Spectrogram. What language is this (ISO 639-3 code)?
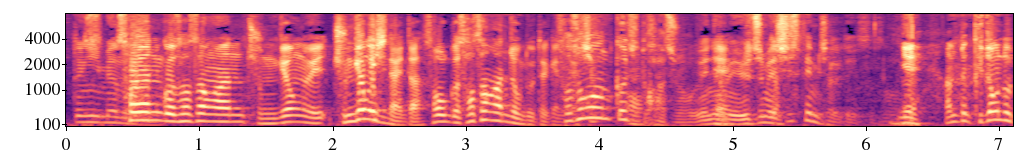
kor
